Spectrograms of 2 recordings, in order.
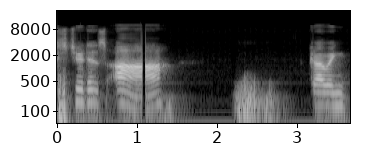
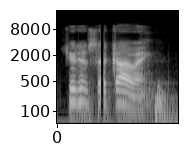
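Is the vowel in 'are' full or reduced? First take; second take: full; reduced. First: The word 'are' has a full vowel. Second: The word 'are' has a reduced vowel. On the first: The speaker calls it wrong. "We don't say the full vowel sound" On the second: The speaker calls it right. "we reduce them, we make them shorter"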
